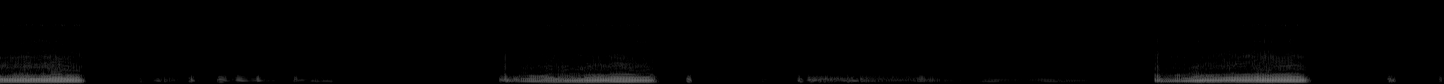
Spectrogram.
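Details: Sleeping pet dog snoring in bed: three loud, buzzing snores about every five to six seconds, with soft snuffles between them; ordinary snoring.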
